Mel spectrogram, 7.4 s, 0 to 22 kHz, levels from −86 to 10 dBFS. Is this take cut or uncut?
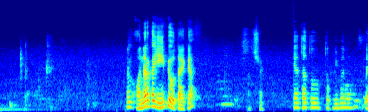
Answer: cut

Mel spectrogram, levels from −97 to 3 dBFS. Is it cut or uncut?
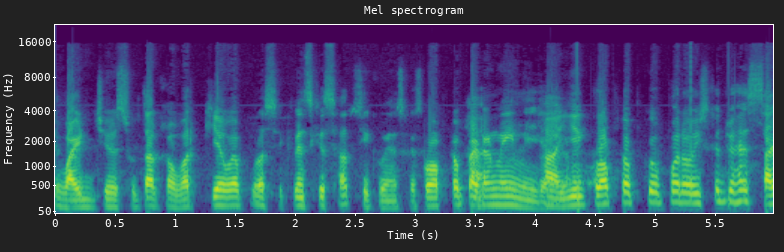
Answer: cut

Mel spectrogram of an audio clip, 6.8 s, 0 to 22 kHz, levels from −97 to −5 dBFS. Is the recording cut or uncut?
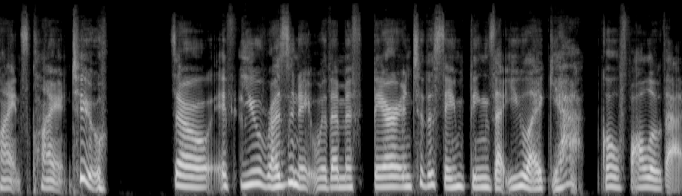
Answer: cut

